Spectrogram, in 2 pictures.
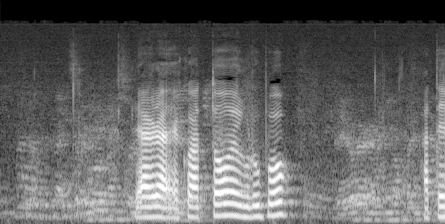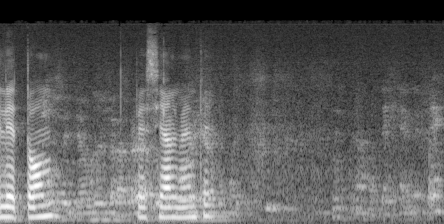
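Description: A middle-aged woman speaks calmly and close into a microphone.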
